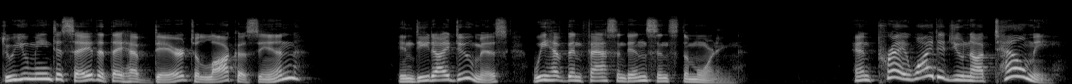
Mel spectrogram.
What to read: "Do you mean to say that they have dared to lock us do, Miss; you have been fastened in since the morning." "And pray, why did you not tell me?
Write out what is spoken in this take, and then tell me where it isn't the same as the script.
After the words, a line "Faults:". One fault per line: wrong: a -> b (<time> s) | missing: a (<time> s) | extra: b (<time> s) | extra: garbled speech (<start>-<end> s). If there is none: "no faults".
"Do you mean to say that they have dared to lock us in?" "Indeed I do, Miss; we have been fastened in since the morning." "And pray, why did you not tell me?
Faults:
extra: in Indeed I (2.6 s)
wrong: you -> we (5.3 s)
